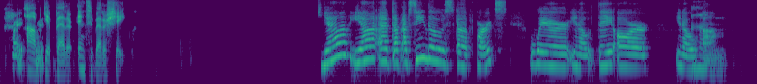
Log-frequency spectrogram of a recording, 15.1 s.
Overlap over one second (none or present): none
